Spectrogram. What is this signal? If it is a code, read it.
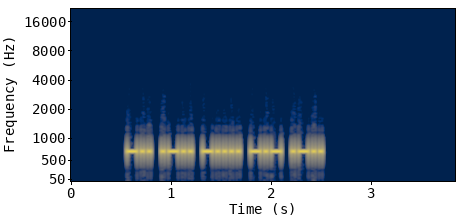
Morse code, heard as a keyed tone, about 36 wpm, 700 Hz. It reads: DL6KL
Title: DXCC-100 Call Signs - 5 Characters - Repeated 3x - 35wpm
